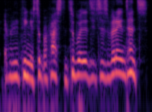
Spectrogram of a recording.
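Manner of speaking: high, rushed mock-intense actor voice; Diego Luna. Streamer mocking how an actor talks, rushed and intense. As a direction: imitate an actor forcing intensity, high and fast. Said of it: "that's just the way that Diego Luna talks".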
